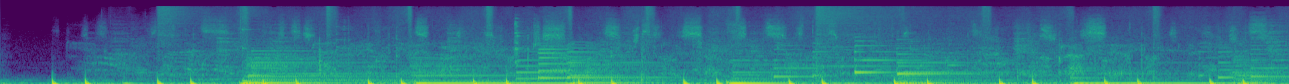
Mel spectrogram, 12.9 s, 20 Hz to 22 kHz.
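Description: Steady low thumps at about 57 a minute under soft ambient music; a slow, regular heartbeat sound.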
